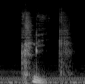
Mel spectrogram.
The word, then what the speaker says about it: clique: The second rule, don't pronounce like the French, is broken for just 2 words. These 2 are known as the exemption words. The first is beloved in my native Scotland. It's clique. C-L-I-Q-U-E.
